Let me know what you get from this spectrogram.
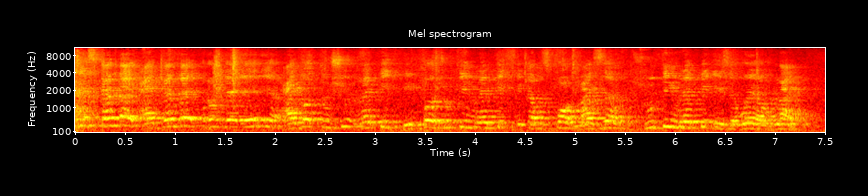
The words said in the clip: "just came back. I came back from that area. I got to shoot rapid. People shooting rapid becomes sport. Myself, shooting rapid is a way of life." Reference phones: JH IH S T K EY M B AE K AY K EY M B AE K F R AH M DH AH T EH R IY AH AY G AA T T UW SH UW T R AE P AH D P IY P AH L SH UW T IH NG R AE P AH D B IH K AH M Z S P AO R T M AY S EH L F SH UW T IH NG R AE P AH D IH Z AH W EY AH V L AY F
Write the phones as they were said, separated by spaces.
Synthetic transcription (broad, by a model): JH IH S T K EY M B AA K AY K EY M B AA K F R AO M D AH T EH R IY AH AY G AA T T UW SH UW T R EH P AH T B IY F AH SH UW T IH NG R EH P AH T B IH K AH M S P AO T M AY S EH L F SH UW T IH NG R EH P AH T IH S AH W EY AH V L AY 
